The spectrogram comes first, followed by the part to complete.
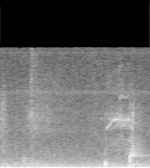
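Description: Quiet room hum with faint handling sounds as velvet yarn is drawn through the crocheted fabric with a tapestry needle, and a brief faint high squeak near the end.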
